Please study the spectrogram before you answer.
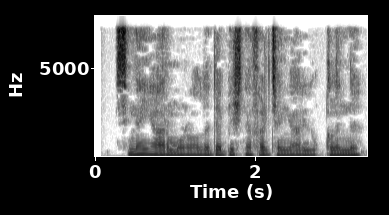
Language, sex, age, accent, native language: Uzbek, male, 18-24, Samarqand, Uzbek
